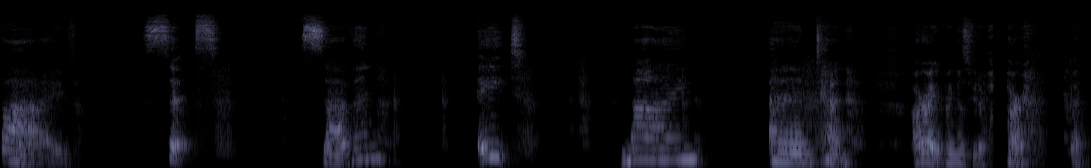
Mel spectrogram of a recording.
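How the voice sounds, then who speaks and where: A woman instructor leads an exercise class with informal, encouraging cues, casual chat and counting. Her voice is on the high side and sing-song, very slow with long pauses. The distant microphone picks up a roomy echo.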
